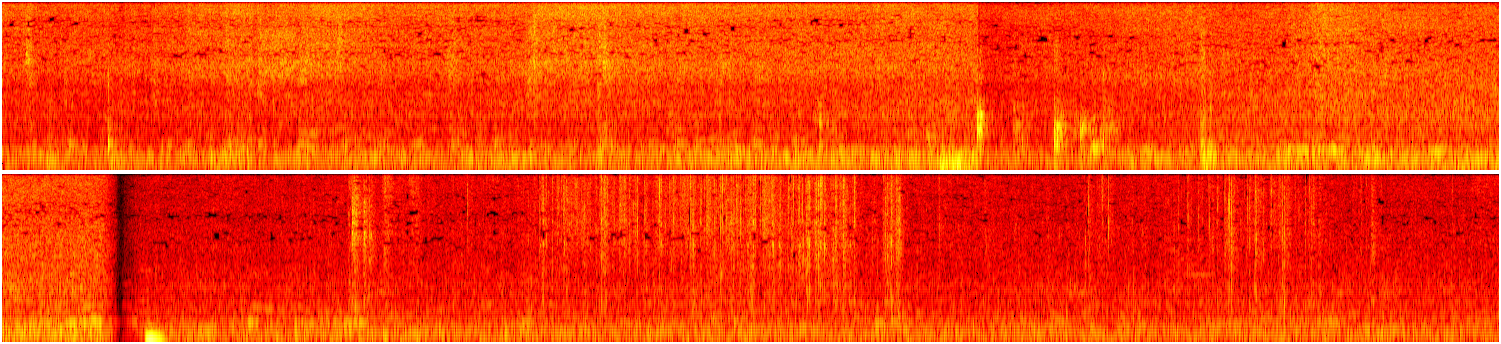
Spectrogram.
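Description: Spice paste and kaffir lime leaves sizzling in oil in a wok, stirred with a spatula. About halfway through, the loud sizzle stops abruptly. After that there are quieter scattered crackles and spatula scrapes as shredded chicken is worked in the wok.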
